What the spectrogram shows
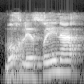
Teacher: مخلصین صاد موٹا خا بھی موٹا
